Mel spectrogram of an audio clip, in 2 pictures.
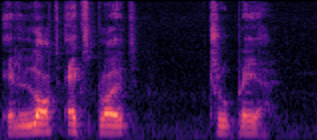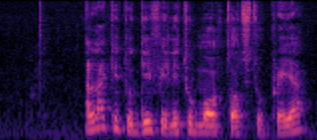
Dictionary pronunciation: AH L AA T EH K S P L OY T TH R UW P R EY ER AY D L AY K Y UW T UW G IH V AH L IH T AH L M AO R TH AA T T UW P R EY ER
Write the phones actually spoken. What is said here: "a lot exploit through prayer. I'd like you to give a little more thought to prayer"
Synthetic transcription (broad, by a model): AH L AA T EH K S P L OY T T R UW P R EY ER AY L AY K Y UW T UW G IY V AH L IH T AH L M AO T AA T T UW P R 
